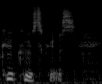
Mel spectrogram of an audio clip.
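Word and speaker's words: Kookooskoos: anyway welcome to camp cook couscous it rhymes with moose that's another good thing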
